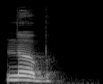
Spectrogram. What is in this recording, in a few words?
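"нӧб" Komi-Zyrian, female; kpv audio dict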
